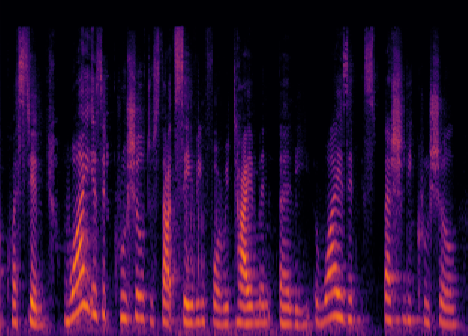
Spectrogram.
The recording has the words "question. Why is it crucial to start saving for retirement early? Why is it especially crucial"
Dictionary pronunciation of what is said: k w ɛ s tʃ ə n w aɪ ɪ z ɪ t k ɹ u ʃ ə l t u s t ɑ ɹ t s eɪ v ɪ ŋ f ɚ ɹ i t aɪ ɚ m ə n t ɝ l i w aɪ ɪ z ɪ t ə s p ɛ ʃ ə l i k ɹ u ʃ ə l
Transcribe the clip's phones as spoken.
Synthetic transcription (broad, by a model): k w ɛ s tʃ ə n w aɪ ɪ z ɪ t k ɹ u ʃ ə l t u s t ɑ t s eɪ v ɪ ŋ f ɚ ɹ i t aɪ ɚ m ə n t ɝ l i w aɪ ɪ z ɪ t s p ɛ ʃ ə l i k ɹ u ʃ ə l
